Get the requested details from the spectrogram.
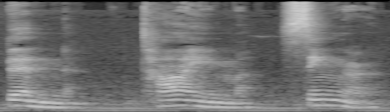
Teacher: Nasalization. Vowels are nasalized when preceding a final nasal, expressed by this symbol.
